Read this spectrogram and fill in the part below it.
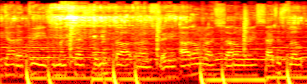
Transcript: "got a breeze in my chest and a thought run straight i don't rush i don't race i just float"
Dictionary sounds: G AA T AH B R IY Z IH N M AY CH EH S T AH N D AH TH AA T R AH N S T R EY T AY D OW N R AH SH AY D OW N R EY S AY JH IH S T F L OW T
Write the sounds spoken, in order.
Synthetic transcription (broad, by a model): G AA T AH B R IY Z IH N M AY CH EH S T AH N AH S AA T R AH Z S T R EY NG AY D OW N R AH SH AY D OW N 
